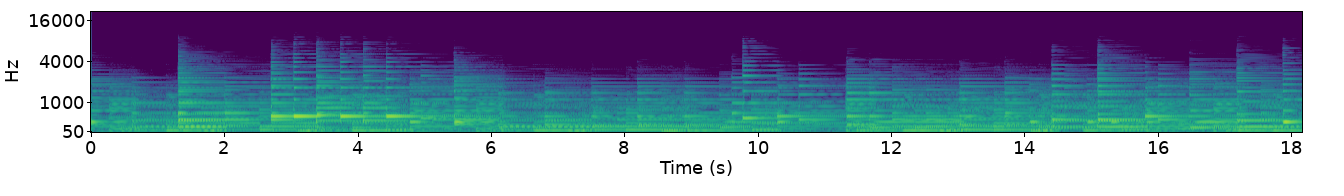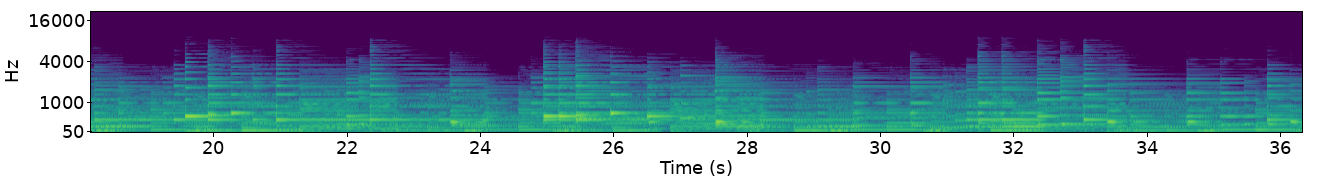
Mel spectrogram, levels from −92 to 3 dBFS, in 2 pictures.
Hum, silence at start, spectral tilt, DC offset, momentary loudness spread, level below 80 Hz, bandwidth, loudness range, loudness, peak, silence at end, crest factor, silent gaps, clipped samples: none; 0 s; -9 dB/octave; under 0.1%; 10 LU; -40 dBFS; 7.2 kHz; 7 LU; -24 LUFS; -6 dBFS; 0 s; 18 dB; none; under 0.1%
